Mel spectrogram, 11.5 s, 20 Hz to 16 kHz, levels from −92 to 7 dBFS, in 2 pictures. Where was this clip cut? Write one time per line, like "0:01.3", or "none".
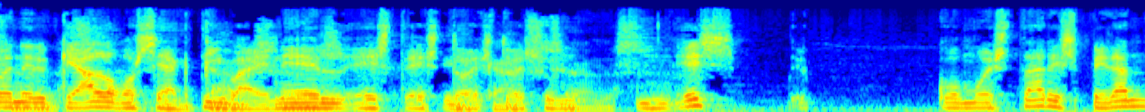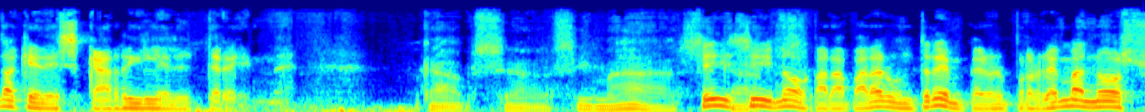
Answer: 0:07.8
0:09.8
